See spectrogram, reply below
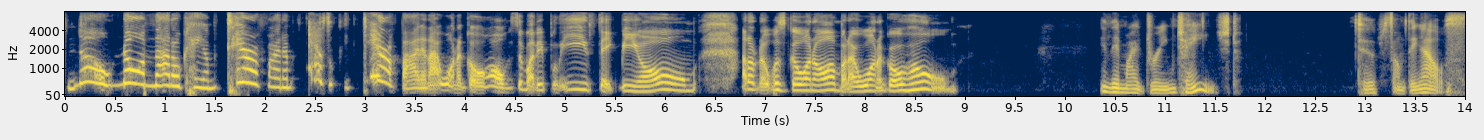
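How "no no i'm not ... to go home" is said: play-acted very high, tearful, trembling, sobbing plea. Retelling own terrified plea to a friend in a dream: retelling a sobbing, trembling plea. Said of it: "trembling and sobbing".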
